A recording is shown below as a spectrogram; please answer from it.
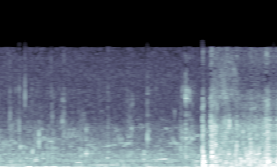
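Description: River water sloshing against a driftwood log at the bank, under a steady low wind rumble on the microphone; a short splashing rush comes near the end.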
